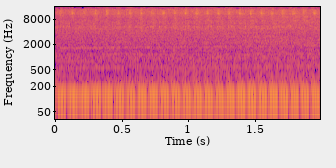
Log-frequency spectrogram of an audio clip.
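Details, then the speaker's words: Newly bought cheap Subaru boxer project car with Turbo XS top-mount intercooler and Grimspeed-style downpipe, still drivable: lumpy idle, shakes badly, fast loud tick beyond usual Subaru tick; rough idle, cause unclear. "And that really loud ticking, like I know these Subarus tend to be a little loud and they do tick."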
